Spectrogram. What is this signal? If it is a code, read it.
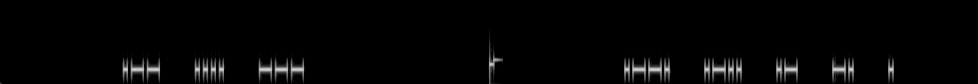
Morse code, heard as a keyed tone, about 32 wpm, spaced as for 17 wpm, 700 Hz. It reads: WHO PLANE
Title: 3x Character Spacing - Top 500 Words - 30wpm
